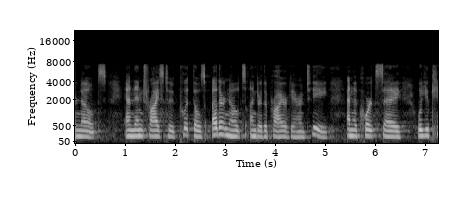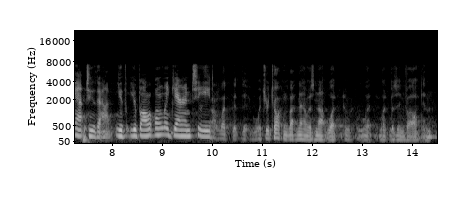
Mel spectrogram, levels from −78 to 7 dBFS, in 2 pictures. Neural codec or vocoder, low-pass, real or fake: codec, 16 kHz, 2 kbps, FreqCodec, larger model; 7.2 kHz; fake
